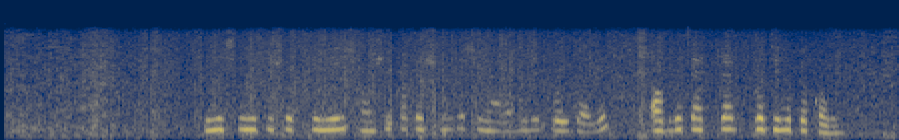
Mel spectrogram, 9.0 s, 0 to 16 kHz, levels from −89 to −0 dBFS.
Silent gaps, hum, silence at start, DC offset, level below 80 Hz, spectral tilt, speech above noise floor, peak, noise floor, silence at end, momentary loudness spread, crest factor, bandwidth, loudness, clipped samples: none; none; 0.05 s; under 0.1%; -64 dBFS; -6.5 dB/octave; 21 dB; -8 dBFS; -49 dBFS; 0.05 s; 21 LU; 20 dB; 7.6 kHz; -28 LUFS; under 0.1%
